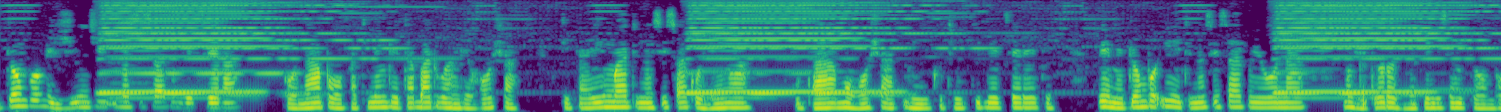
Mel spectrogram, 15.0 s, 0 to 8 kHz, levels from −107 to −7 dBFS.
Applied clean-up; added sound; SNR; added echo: classical method Wiener filter.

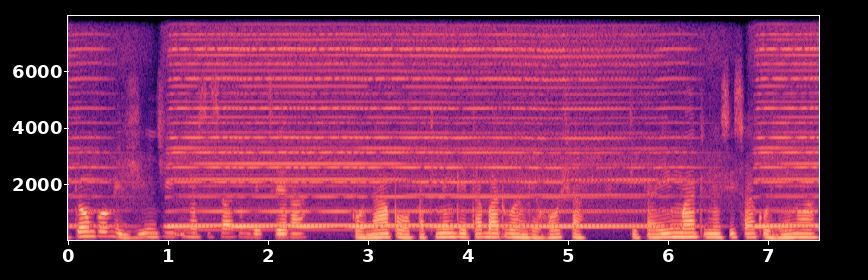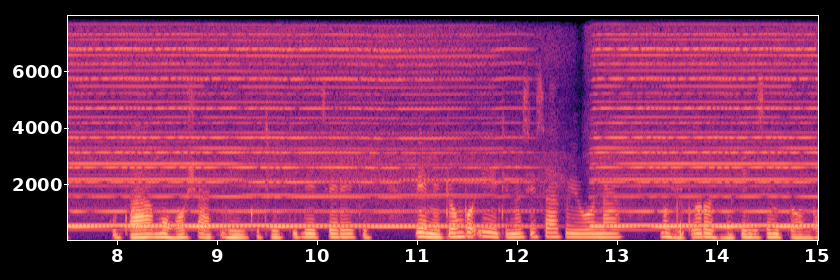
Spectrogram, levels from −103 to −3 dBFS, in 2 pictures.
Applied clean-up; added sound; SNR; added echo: none; Harmonica; 3 dB; none.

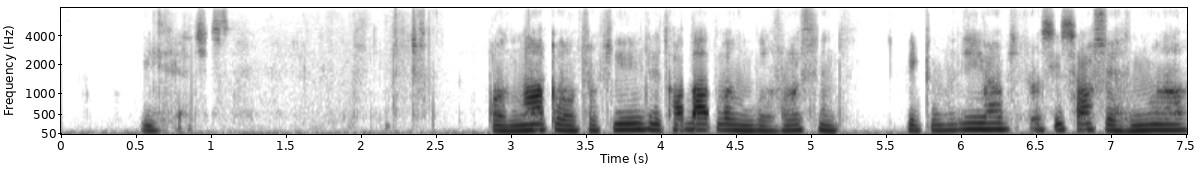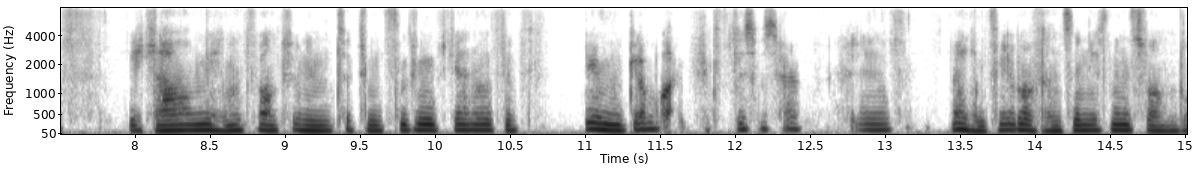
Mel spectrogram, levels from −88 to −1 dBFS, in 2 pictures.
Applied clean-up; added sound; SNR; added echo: neural diffusion model UNIVERSE++.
